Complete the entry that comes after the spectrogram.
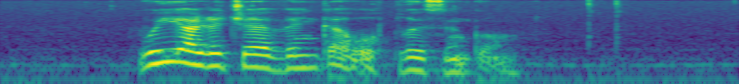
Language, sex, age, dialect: Faroese, female, 36-60, Norðuroyggjar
